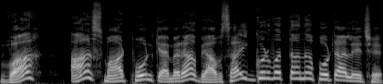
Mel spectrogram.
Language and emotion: Gujarati, surprised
